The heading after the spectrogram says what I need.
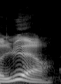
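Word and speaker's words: lueur: as get it wrong so lure I think in English is it might be close to lure lure I think but yeah so it's like L and then L you can say it like this L and then you say it at one time L that's how you say it and uh I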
